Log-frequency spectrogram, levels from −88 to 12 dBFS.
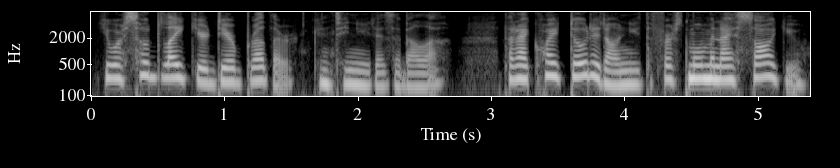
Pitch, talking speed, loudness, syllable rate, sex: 215 Hz, 235 wpm, -18 LUFS, 6.7 syllables/s, female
